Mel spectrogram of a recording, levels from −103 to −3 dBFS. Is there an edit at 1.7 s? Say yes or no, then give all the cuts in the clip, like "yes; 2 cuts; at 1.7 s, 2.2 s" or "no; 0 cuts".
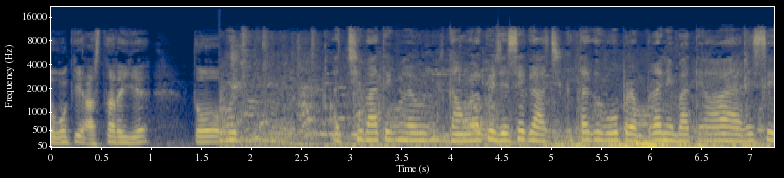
yes; 1 cut; at 1.7 s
